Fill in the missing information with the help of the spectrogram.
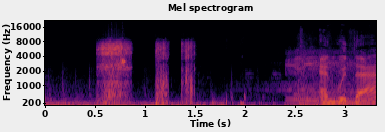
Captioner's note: sniffles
